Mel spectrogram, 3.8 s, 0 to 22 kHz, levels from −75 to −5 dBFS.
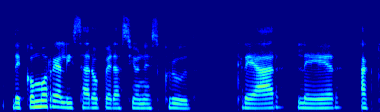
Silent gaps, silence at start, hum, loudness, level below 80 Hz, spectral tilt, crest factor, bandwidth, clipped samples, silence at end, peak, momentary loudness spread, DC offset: none; 0.15 s; none; -43 LUFS; -86 dBFS; -4 dB/octave; 22 dB; 14.5 kHz; under 0.1%; 0.1 s; -22 dBFS; 8 LU; under 0.1%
